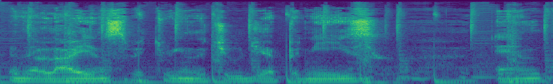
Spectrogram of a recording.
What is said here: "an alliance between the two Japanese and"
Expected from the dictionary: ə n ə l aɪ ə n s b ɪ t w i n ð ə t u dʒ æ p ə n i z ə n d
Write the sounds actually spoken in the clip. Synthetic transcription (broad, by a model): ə n ə l aɪ ə n s b ɪ t w i n ð ə t u dʒ æ p ə n i z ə n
